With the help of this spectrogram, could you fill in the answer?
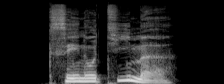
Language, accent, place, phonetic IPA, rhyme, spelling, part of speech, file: German, Germany, Berlin, [ksenoˈtiːmə], -iːmə, Xenotime, noun, De-Xenotime.ogg
- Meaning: nominative/accusative/genitive plural of Xenotim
